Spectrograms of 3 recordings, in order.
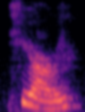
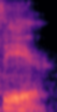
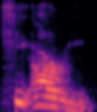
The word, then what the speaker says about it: Chiari: So it's not pronounced Sierra. No, it's Chiari. Chiari. I had it wrong all the time too. I've been had it wrong ever since I heard it because I was always like Sierra.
